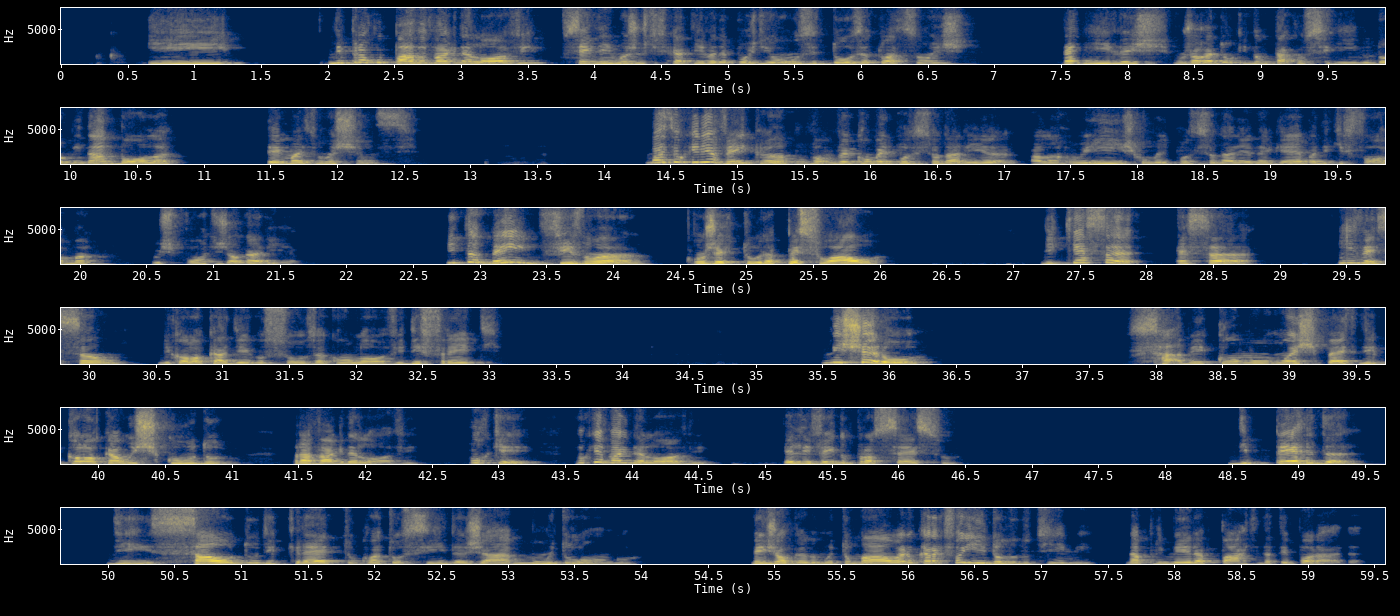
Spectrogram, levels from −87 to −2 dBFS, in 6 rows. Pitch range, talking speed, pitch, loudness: 150-215 Hz, 120 wpm, 180 Hz, -22 LUFS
